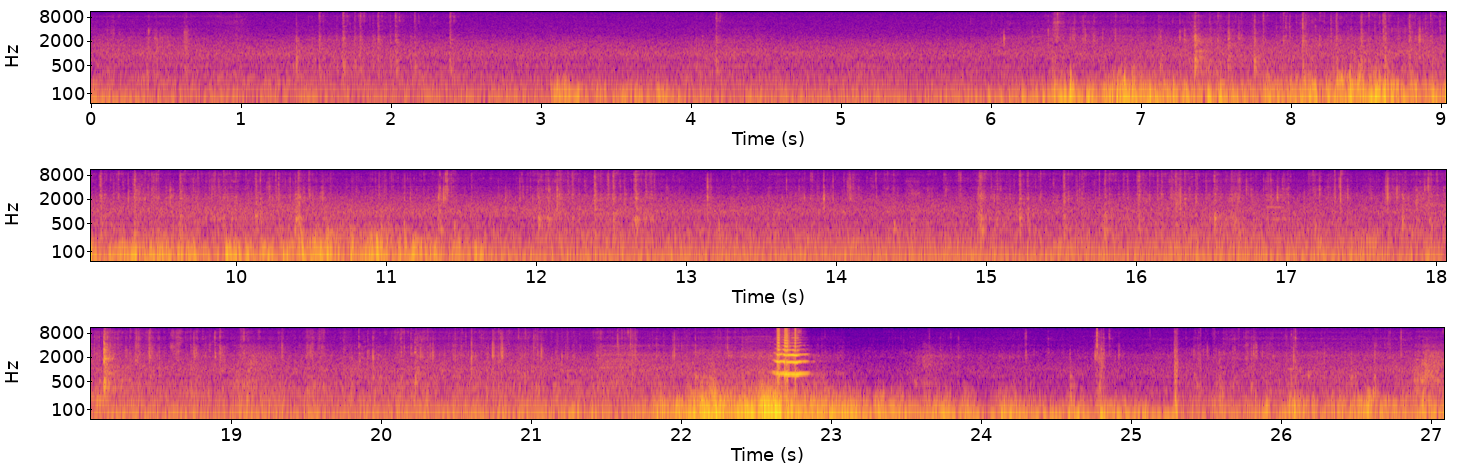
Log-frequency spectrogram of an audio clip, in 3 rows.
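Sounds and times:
small rattling clicks: 1.4s - 2.5s, 6.1s - 22.8s
bike tyres crunching on concrete: 6.0s - 27.0s.

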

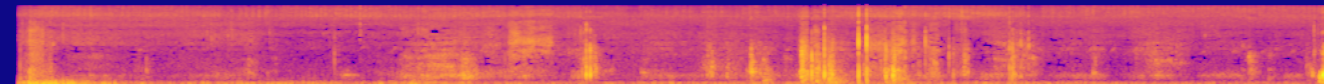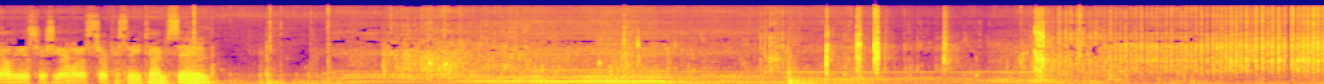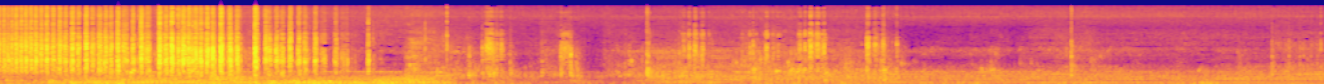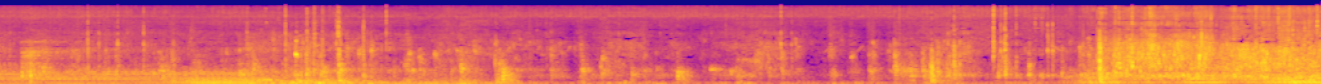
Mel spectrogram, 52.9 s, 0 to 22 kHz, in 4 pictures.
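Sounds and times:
fishing reel ticking rasp: 23.4s - 31.0s, 33.0s - 35.5s.

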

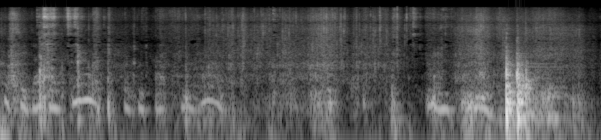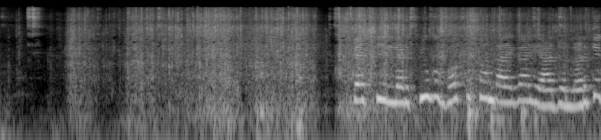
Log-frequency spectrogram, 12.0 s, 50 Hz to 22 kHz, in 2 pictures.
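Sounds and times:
plastic wrapping rustling: 0.0s - 12.0s.

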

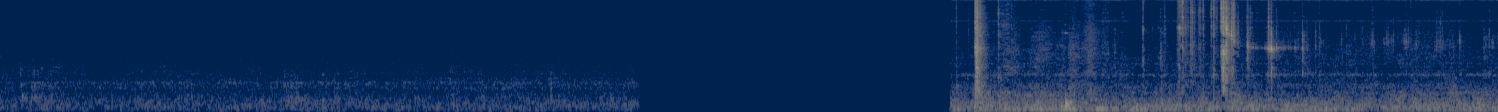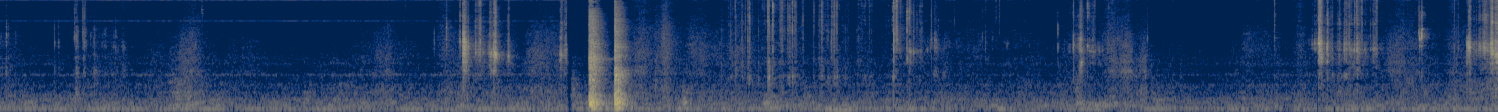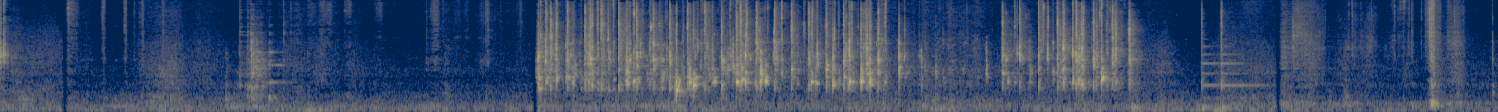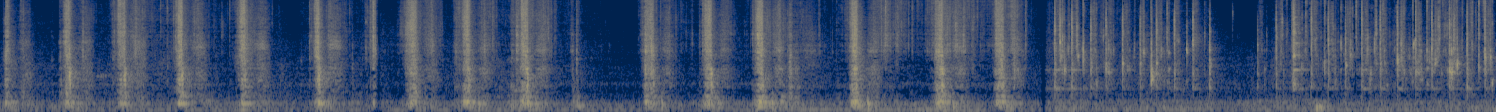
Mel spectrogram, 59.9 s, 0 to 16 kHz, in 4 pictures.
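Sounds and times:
stirring strokes in bowl: 35.2s - 42.1s, 42.8s - 50.6s, 51.4s - 59.9s.

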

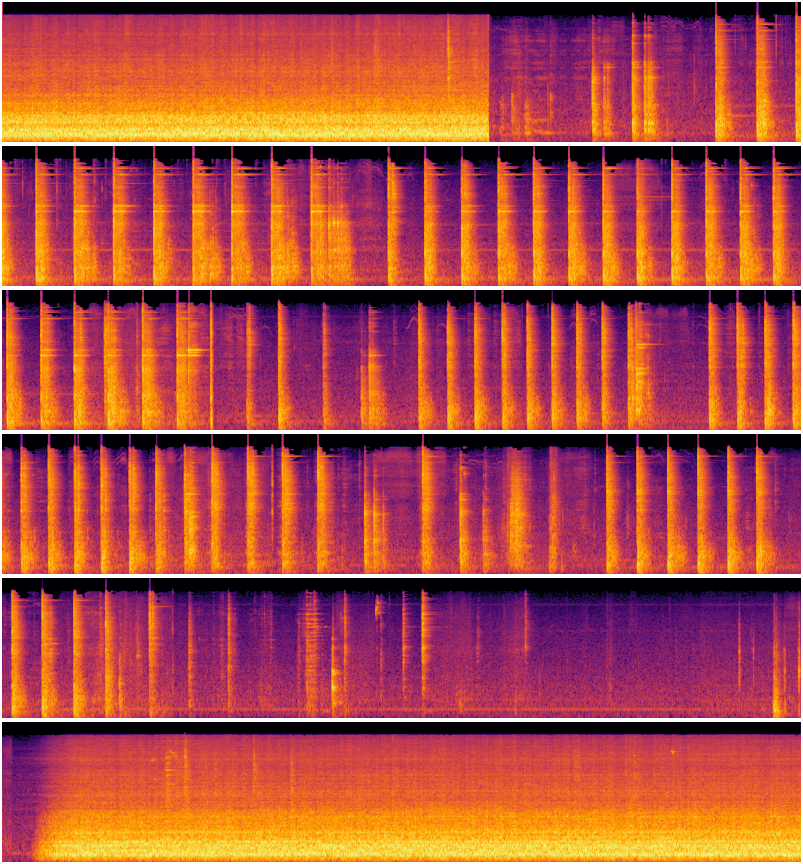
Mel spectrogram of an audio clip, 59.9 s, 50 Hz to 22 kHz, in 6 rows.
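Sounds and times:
hammer striking steel on anvil: 8.9s - 36.1s, 37.5s - 42.0s.

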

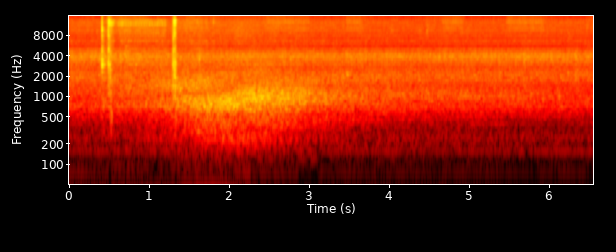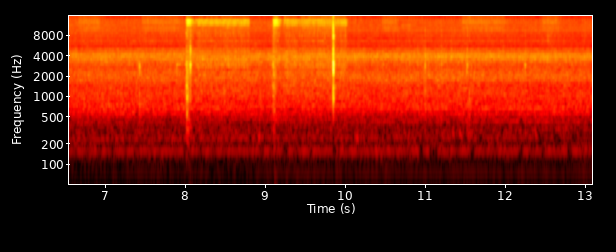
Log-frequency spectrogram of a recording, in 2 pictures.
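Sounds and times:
tractor diesel engine under load: 0.0s - 13.0s
sharp clicks: 0.4s - 1.6s, 7.4s - 10.0s.

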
